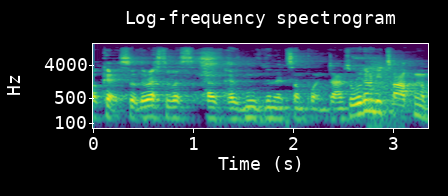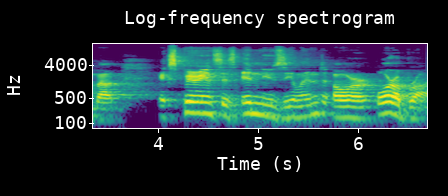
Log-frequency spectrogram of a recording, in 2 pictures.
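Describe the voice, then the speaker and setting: Somewhat breathy, the voice races along at a very fast pace. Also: man. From Ghana. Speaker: school chaplain or teacher leading discussion. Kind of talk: moderated panel discussion. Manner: hesitant, with fillers and repeats.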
